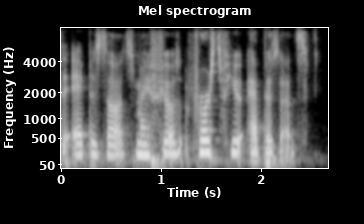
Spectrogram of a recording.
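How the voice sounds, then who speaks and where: A woman speaks with a slight non-native accent. Her pace is moderate. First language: not English. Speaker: portrait photographer and podcaster. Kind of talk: interview.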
